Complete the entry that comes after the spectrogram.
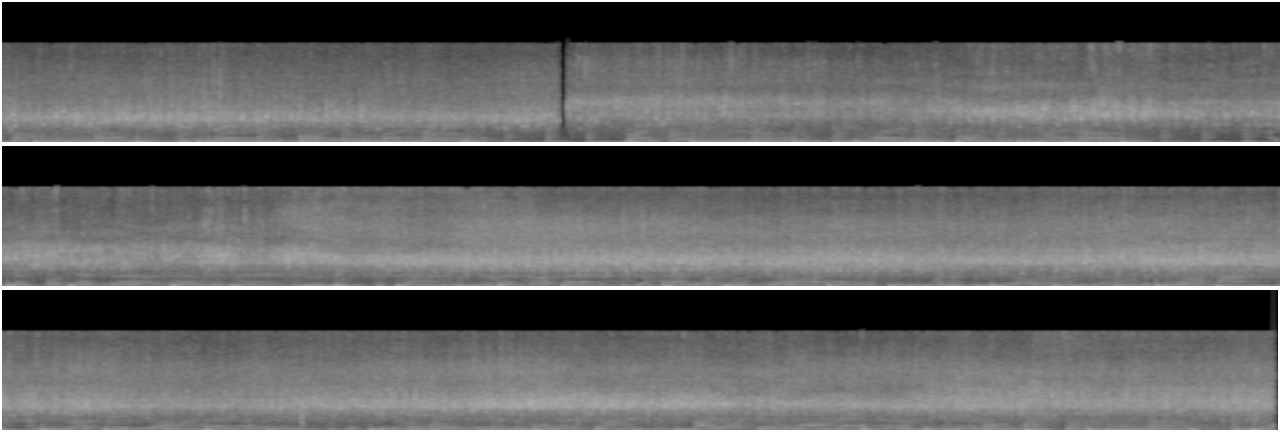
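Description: Chapli kabab patties sizzling steadily as they shallow-fry in oil on a flat pan, under background music.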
